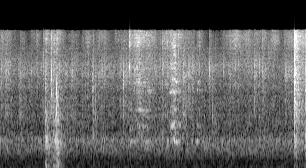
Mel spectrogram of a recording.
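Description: A utensil scraping sautéed kale and mushrooms out of a pan into a glass bowl of cauliflower mash, with small scrapes and clicks and a sharper knock about a second in and again near the end.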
